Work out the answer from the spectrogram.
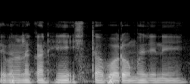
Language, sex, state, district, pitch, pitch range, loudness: Chakma, male, Tripura, Dhalai, 95 Hz, 90-95 Hz, -18 LUFS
